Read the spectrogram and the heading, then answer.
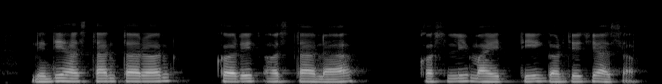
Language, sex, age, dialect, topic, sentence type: Marathi, male, 41-45, Southern Konkan, banking, question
